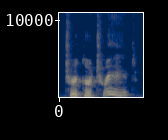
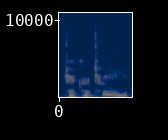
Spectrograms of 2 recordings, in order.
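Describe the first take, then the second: First: It is said a little louder. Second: It is said very softly.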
